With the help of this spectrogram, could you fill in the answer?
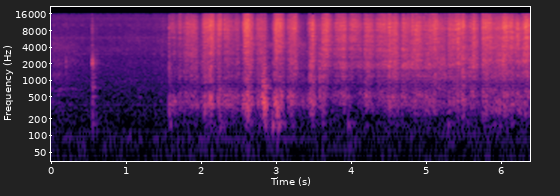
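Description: A toothbrush scrubs the lathered surface of a hollow black and green leather high-top sneaker lying on its side on a wooden chair. After a near-silent start with one faint tick, a steady, bright, scratchy brushing begins in quick, uneven strokes and keeps going to the end.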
